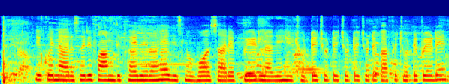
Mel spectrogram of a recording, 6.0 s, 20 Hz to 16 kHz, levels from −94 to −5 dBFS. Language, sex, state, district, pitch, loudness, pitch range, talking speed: Hindi, female, Maharashtra, Mumbai Suburban, 195 Hz, -16 LUFS, 190-205 Hz, 210 wpm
